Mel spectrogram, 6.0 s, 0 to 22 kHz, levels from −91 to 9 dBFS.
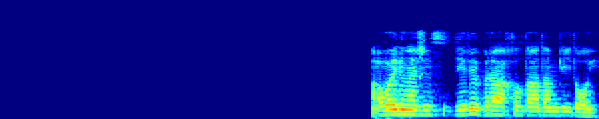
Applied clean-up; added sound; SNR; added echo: neural mask model DeepFilterNet 3.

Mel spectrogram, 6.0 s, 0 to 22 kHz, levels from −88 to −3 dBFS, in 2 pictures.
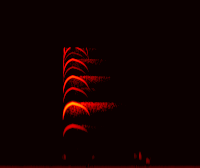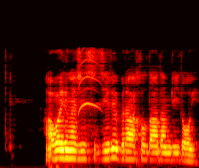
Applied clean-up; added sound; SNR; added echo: none; Animal; 16 dB; reverberation time 0.2 s.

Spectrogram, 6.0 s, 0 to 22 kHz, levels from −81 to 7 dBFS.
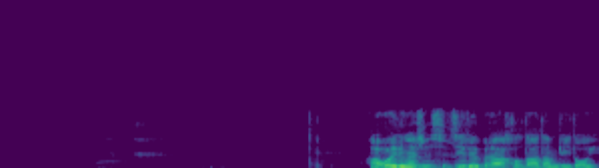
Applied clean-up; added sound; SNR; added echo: neural separator model SepFormer DNS4.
